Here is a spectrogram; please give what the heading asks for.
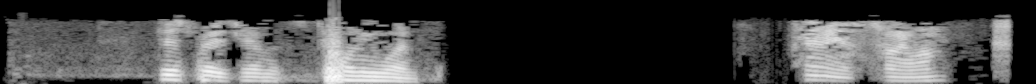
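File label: Fire Dispatch, scanner audio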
